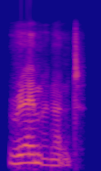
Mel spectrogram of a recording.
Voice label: "remanent", Indian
